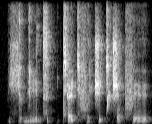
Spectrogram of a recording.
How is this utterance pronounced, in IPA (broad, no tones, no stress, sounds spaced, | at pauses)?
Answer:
ç ə̤ ɡ i t͡s | cʰ ɛ c f ə̤ t͡ʃ ə c t͡ʃ ʌ p f ɪ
